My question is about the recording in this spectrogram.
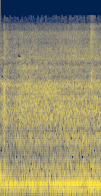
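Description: Steady low hum under a faint even hiss: background room tone in a pause between spoken sentences.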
